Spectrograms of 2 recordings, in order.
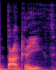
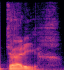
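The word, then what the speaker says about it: تاريخ: And then the last genre, the tarikh. How do you say it again? Tarikh.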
